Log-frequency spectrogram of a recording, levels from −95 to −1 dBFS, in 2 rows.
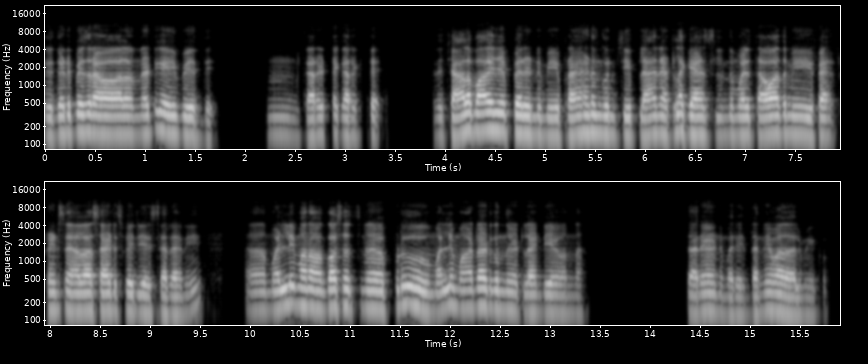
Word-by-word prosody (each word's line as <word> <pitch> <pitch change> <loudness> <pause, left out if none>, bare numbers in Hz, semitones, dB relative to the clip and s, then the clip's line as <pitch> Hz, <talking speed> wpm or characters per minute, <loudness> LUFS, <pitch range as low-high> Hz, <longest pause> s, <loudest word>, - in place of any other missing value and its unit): గడిపేసి 160 +2 +2
రావాలన్నట్టుగా 150 +2 +3
అయిపోయిద్ది. 145 -3 -2 0.6
హ్మ్. 145 -1 -16 0.2
కరెక్టే. 145 +2 -3
కరెక్టే. 135 -1 -5 0.6
అది. 140 - -12
చాలా 150 +4 +7
బాగా 170 +1 +8
చెప్పారండి 155 -3 +2
మీ - - -2
ప్రయాణం 155 +2 +1
గురించి 145 -1 -4
ప్లాన్ 145 +2 0
ఎట్లా 165 +4 0
క్యాన్సిల్ 145 -1 0
అయింది. 145 0 -10
మళ్ళీ 145 0 0
తర్వాత 150 +2 +6
మీ 150 - -3 0.4
ఫ్రెండ్స్‌ని 150 0 -4
ఎలా 145 0 +4
సాటిస్ఫై 145 -1 0
చేశారని. 130 +2 -6 0.6
ఆహ్, 150 0 -7
మళ్ళీ 170 +4 +2
మనం 175 -1 +4
అవకాశం 165 +2 +2
ఒచ్చినప్పుడు 160 +2 -2 0.3
మళ్ళీ 165 +5 -1
మాట్లాడుకుందాం 165 -2 -1
ఇట్లాంటియేవన్నా. 140 -2 -6 1.1
సరే - - -3
అండి 135 -2 -12
మరి. 125 0 -9
ధన్యవాదాలు 130 -2 -2
మీకు. 120 - -25
145 Hz, 140 wpm, -26 LUFS, 140-155 Hz, 1.1 s, బాగా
